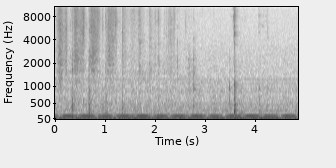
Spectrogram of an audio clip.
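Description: Crumpled paper towel rustling in quick strokes for the first couple of seconds as hands are wiped, then a single small click about three and a half seconds in. A steady low hum runs underneath.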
